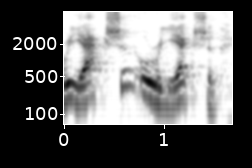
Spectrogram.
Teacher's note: Esse A é entre o A e o E. O americano puxa mais pro E, o britânico puxa mais pro A.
